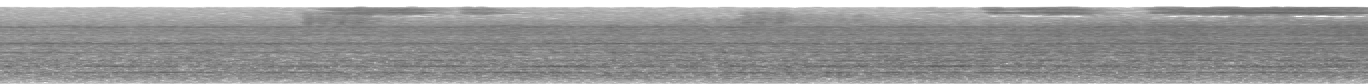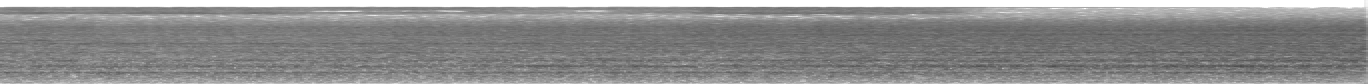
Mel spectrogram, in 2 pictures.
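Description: CSX train approaching, growing steadily louder, a steady rumble with several steady high whining tones over it.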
